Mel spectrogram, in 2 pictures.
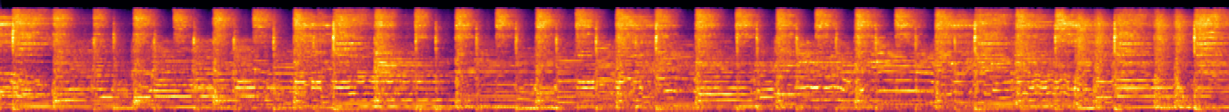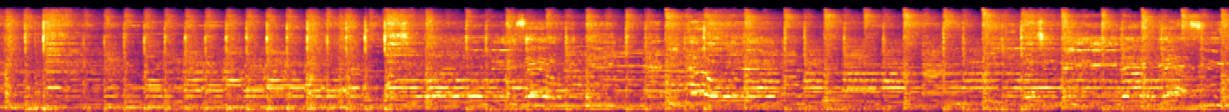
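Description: Live rock band playing: electric guitars, electric piano and a drum kit, with sung vocals over a steady drum beat.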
